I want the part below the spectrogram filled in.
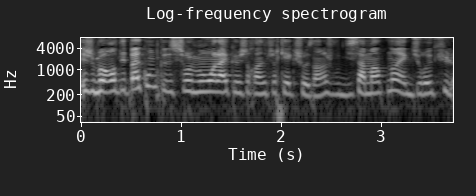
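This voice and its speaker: A woman speaks in a high pitch on a very clean recording with a silent background. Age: 20s. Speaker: business coach and podcaster. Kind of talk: solo monologue, unscripted personal reflection. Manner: casual, slangy, filler-heavy.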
